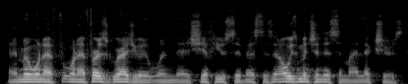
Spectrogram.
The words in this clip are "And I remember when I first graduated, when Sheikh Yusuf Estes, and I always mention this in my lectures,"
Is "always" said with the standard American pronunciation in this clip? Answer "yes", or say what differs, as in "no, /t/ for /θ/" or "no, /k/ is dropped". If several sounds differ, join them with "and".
yes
